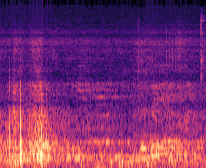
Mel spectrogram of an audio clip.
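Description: Indistinct voices in a room, low and overlapping, with a few light clicks.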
